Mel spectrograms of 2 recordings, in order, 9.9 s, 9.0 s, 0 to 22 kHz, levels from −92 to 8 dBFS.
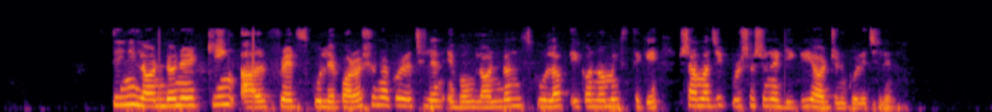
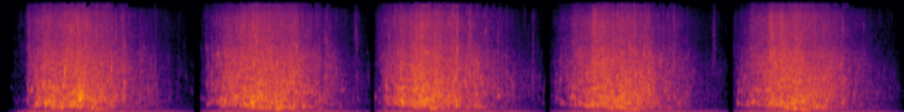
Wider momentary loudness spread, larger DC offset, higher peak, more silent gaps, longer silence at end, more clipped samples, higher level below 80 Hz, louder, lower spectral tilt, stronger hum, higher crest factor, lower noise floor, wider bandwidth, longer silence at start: second, 11 LU vs 19 LU; neither; about the same, -2 dBFS vs -2 dBFS; neither; first, 0.9 s vs 0.4 s; neither; about the same, -52 dBFS vs -48 dBFS; first, -17 LUFS vs -23 LUFS; first, -5 dB/octave vs -3 dB/octave; neither; second, 16 dB vs 24 dB; first, -83 dBFS vs -51 dBFS; second, 8 kHz vs 19.5 kHz; first, 1.15 s vs 0.25 s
